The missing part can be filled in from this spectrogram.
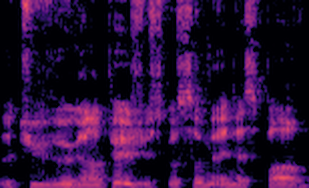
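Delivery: put-on voice of a big old giant tree. Narrating a story aloud, the speaker tries doing the voice of a big tree. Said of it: "Je vais essayer de faire la voix d'un grand arbre".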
